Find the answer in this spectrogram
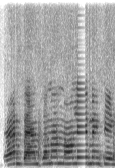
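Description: A child's high voice chanting "no" over and over in a drawn-out, sing-song tone at a nearly steady pitch, breaking off briefly twice.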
